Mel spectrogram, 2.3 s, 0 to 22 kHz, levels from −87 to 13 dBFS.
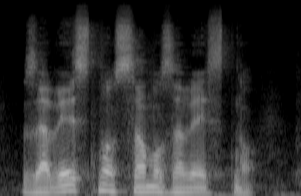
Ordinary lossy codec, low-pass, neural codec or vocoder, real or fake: none; 19.8 kHz; codec, 44.1 kHz, 2.6 kbps, DAC; fake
